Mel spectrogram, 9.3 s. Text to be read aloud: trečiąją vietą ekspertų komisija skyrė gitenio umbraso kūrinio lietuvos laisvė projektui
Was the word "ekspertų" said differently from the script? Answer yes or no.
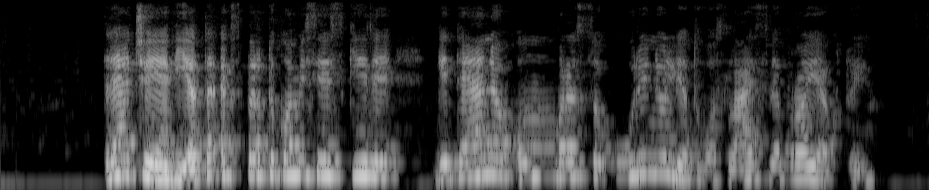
no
